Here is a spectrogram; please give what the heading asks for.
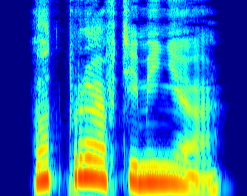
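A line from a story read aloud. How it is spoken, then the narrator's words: Pleading. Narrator (Russian): взмолилась Наталья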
